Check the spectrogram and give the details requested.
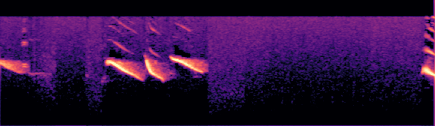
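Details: Green-winged saltator singing in the fibra com marcheado style for song stimulation: three strong clear whistles, each sweeping downward, followed by silence and the start of another note.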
